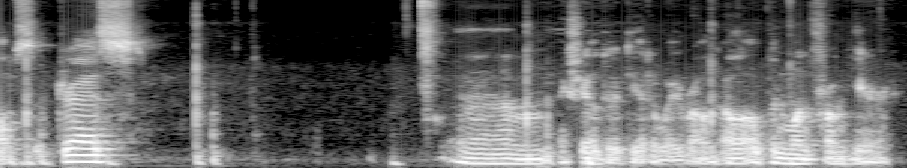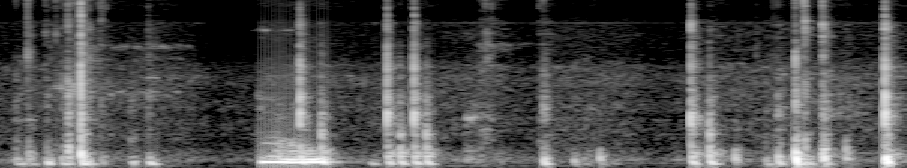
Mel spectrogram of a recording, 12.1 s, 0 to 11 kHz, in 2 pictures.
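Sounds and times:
typing on computer keyboard: 0:01.3 - 0:01.8, 0:06.1 - 0:07.2, 0:08.0 - 0:09.0, 0:10.6 - 0:12.0.

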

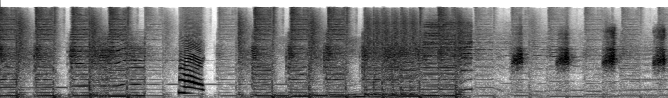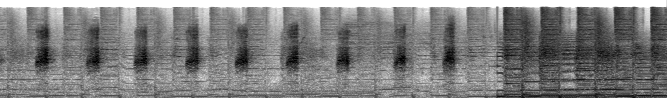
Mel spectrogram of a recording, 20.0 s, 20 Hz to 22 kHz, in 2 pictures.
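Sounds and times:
background music: 0:00.0 - 0:20.0
duck quacking: 0:02.7 - 0:03.1, 0:07.6 - 0:17.0.

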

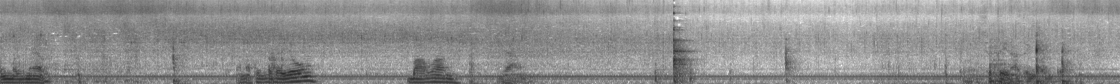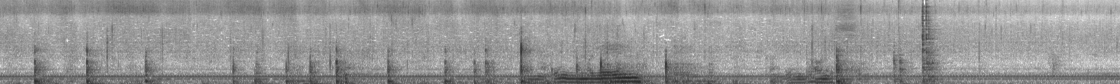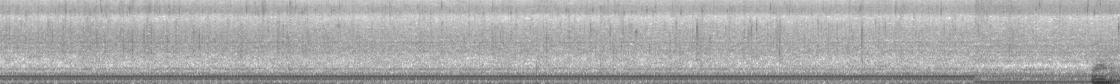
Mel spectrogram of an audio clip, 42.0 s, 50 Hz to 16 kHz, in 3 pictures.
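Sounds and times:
garlic sizzling in butter: 0:00.0 - 0:42.0
wooden spatula scraping a pan: 0:00.1 - 0:02.5, 0:11.9 - 0:25.4.

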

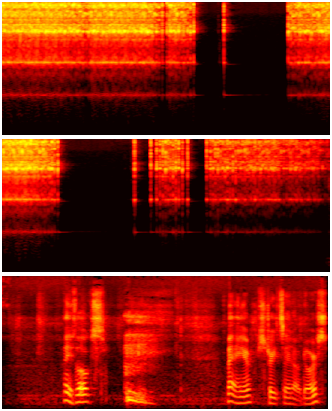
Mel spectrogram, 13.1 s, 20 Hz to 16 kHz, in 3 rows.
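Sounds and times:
steady high ring: 0:03.0 - 0:04.0.

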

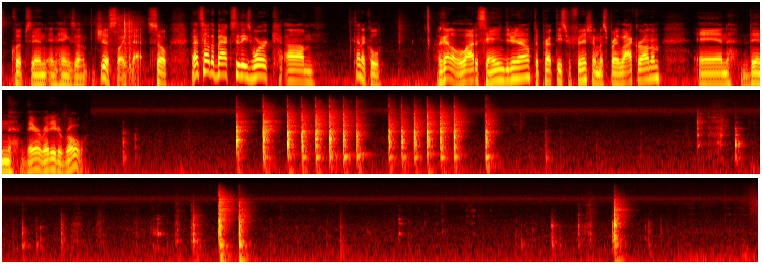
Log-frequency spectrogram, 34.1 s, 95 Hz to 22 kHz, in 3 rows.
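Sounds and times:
mallet tapping wood: 0:14.8 - 0:18.9
knocks of wood on wood: 0:14.9 - 0:18.9, 0:25.0 - 0:26.6, 0:30.5 - 0:32.6.

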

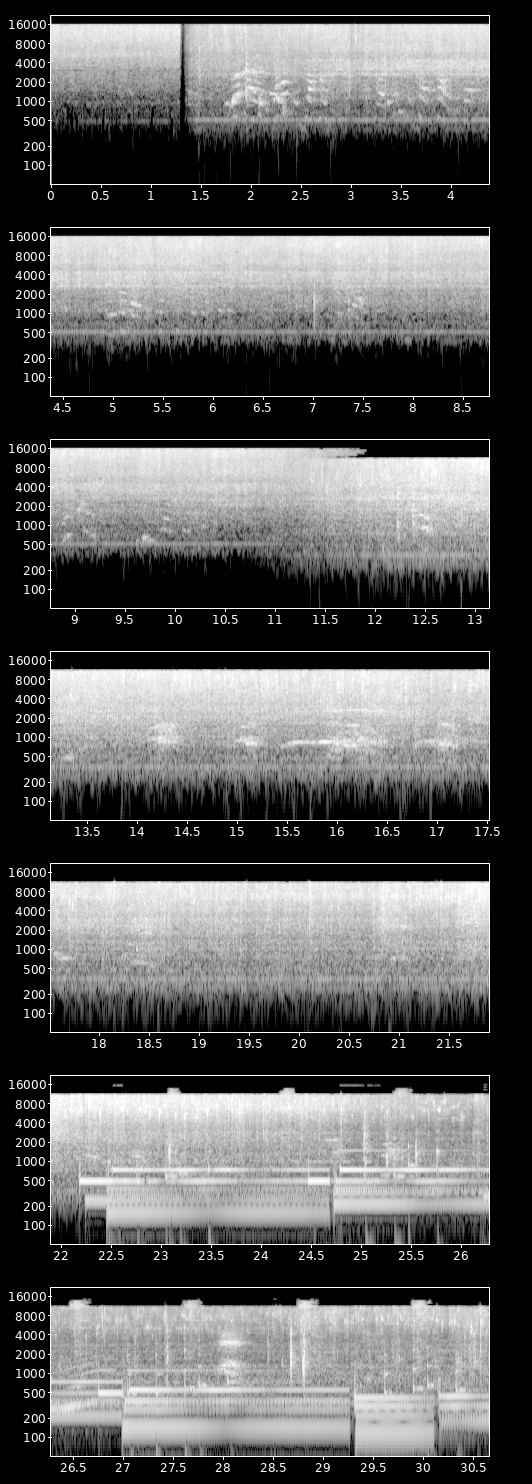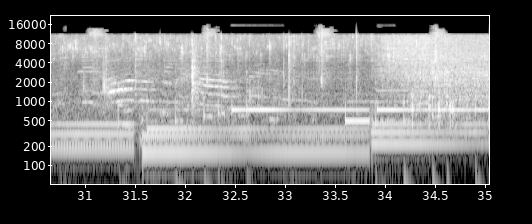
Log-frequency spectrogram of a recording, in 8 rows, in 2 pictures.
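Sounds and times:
meat sizzling in frying pan: 0:00.0 - 0:35.0
background music with chords: 0:22.2 - 0:35.0.

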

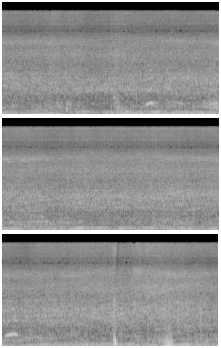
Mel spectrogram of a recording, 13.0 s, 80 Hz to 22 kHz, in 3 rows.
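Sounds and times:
steady hissing noise: 0:04.1 - 0:13.0.

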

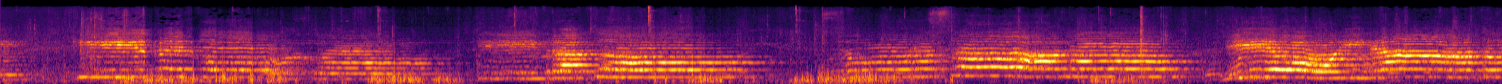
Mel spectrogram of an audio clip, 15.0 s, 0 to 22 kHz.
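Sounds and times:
women and children singing a hymn: 0:00.0 - 0:15.0.

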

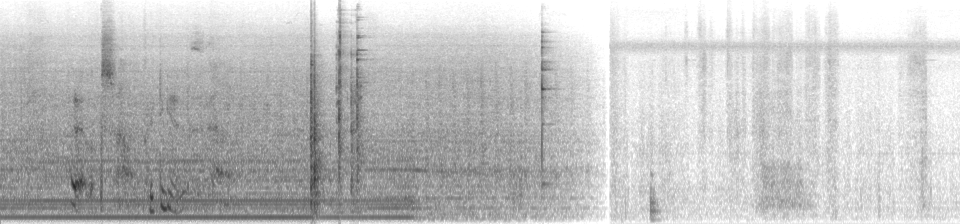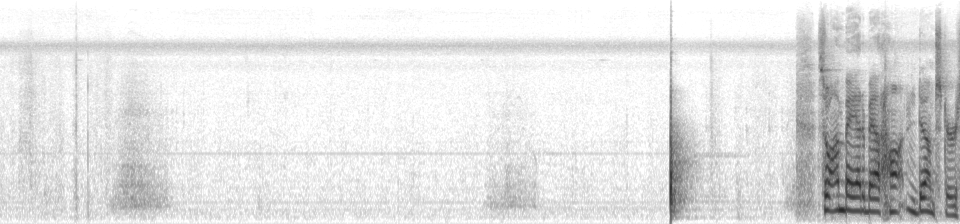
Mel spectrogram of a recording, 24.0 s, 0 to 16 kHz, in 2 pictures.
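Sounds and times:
lathe motor hum: 0:00.0 - 0:07.6
high insect drone: 0:00.9 - 0:03.5, 0:07.6 - 0:24.0.

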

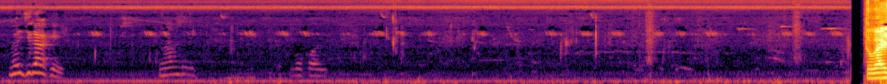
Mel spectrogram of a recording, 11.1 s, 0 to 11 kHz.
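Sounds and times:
faint rural outdoor ambience: 0:00.0 - 0:11.0
faint clicks: 0:07.0 - 0:08.2.

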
